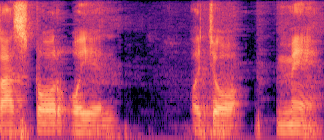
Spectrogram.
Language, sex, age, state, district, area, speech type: Santali, male, 18-30, Jharkhand, East Singhbhum, rural, read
